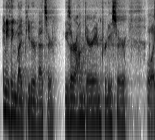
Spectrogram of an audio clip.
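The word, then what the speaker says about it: Wetzer: Vetzer.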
